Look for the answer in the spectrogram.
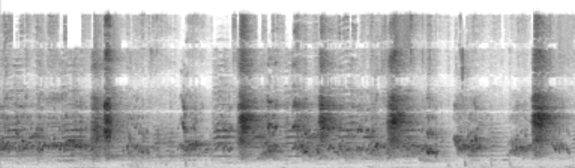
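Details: Begging from four budgie babies fed by their yellow mother: rhythmic harsh squawks pulsing roughly every second or so, each burst raspy and high, separated by quieter chattering.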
